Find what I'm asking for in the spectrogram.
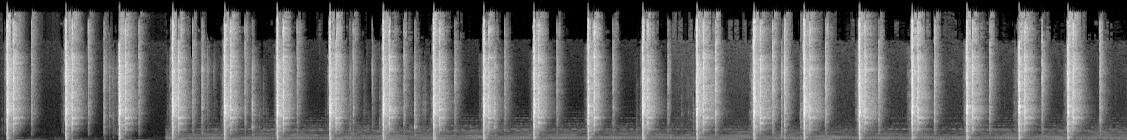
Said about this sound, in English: And it's still got gas. It's still firing.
